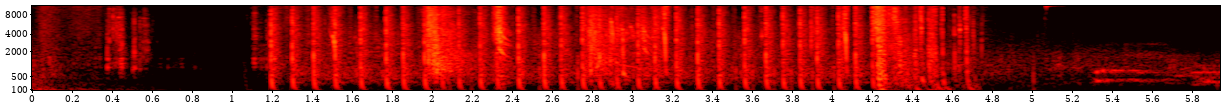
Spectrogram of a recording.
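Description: Rapid automatic gunfire in the video game S.T.A.L.K.E.R. 2: Heart of Chornobyl, a sustained burst of about thirty evenly spaced shots lasting over three seconds after a brief pause, then quieter game ambience.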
